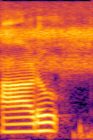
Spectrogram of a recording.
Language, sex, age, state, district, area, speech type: Telugu, male, 30-45, Andhra Pradesh, West Godavari, rural, read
